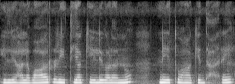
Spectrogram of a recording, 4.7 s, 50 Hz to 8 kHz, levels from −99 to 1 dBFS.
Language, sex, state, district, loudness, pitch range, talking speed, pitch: Kannada, female, Karnataka, Bidar, -13 LUFS, 230-245 Hz, 75 wpm, 240 Hz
